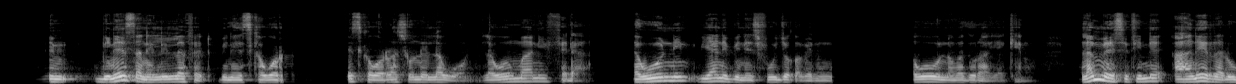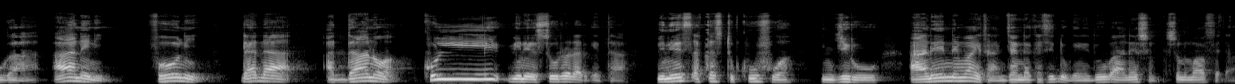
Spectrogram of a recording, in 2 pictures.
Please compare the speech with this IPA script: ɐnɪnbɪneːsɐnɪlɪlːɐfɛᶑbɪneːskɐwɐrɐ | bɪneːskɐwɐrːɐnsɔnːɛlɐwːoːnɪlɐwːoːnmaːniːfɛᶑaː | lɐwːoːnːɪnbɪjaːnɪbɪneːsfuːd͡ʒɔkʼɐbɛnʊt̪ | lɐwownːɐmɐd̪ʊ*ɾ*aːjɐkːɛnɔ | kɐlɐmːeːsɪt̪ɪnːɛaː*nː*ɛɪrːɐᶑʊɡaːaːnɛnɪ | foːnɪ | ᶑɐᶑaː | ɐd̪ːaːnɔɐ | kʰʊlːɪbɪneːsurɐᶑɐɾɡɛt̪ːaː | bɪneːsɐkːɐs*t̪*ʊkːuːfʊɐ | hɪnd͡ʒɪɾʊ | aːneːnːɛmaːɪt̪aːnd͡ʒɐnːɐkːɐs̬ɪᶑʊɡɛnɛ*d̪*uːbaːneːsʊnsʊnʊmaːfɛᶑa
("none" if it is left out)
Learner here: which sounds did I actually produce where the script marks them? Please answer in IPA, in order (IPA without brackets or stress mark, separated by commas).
ɾ, n, t̪, d̪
